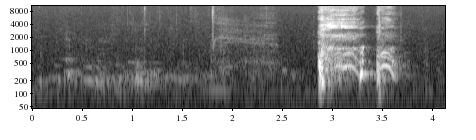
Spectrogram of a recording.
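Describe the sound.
Two sharp, loud coughs from a preacher after something went down the wrong way during a Bible reading, breaking a quiet background.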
